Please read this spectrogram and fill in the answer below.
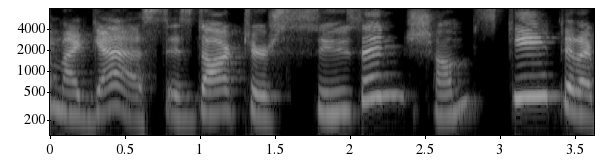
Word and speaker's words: Shumsky: and today my guest is Dr Susan chumsky did I pronounce that right you sure did yay she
